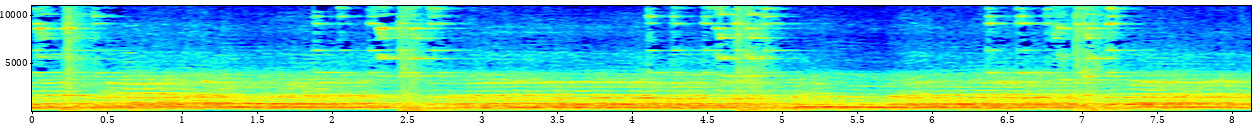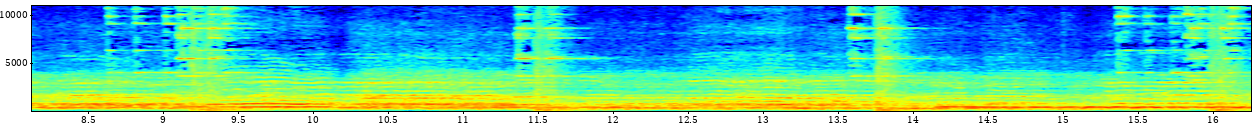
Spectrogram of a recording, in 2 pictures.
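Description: Large women's choir singing a Xhosa hymn, voices held in long gliding lines, with a sharp beat struck about every two seconds keeping time.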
